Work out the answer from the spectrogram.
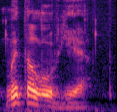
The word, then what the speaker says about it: металургія: І ще два слова, де змінилася назва в російській мові, наголос в російській мові змінився в 58-му році, а в українській залишився. Це індустрія і металургія.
